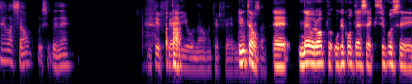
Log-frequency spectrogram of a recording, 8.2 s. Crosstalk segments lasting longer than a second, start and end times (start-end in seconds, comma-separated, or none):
none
